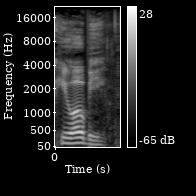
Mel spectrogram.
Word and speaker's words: Huobi: You can find it on major oh majority of their volume is Hubi Hubi Huobi. God, I always say that wrong.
